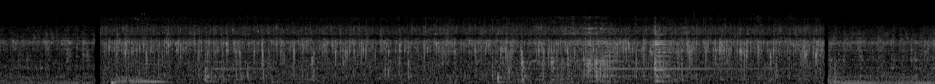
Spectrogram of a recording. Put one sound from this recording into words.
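Oil sizzles and crackles as food fries in a pot.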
